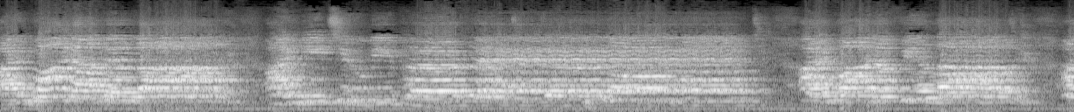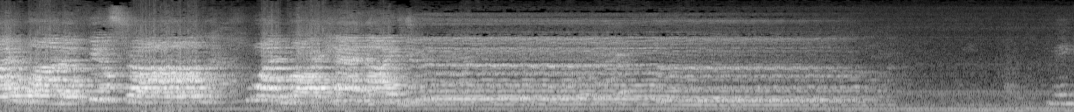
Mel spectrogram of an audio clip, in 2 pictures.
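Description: Three women singing together in harmony: several sung phrases broken by short breaths, then one long held chord from about fifteen seconds in that slowly fades away.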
